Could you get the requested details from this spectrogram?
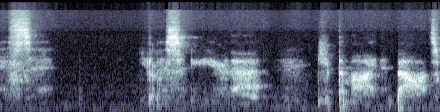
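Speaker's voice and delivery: hushed whisper, very quiet. Guiding listeners through a daily listening exercise, whispering. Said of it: "Why am I whispering?".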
